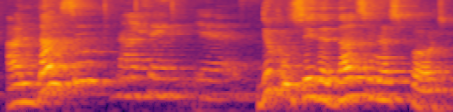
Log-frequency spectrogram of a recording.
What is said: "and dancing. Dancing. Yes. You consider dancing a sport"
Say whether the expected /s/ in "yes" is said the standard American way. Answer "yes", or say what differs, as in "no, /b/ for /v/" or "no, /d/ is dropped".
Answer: no, /s/ is dropped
